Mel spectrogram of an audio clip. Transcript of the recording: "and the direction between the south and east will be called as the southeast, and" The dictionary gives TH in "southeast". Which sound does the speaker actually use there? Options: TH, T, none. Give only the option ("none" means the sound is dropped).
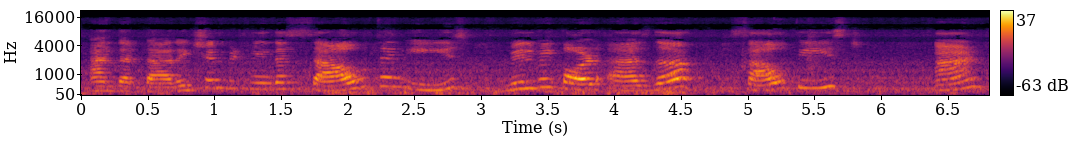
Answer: T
